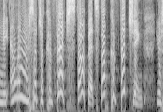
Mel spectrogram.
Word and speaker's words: kvetch: And we pronounce it kvetch or kvetch.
